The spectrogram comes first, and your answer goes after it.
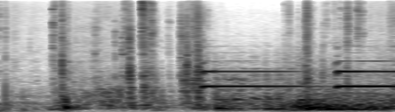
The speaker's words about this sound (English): And I am driving home.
